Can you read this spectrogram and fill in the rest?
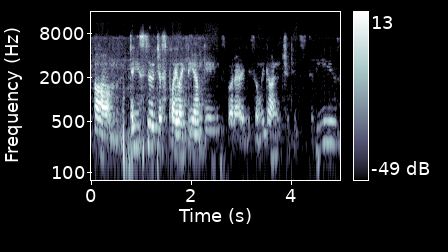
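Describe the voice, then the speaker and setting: A woman's voice: lowish voice, normal speed. Woman, hesitant rambling intro, dull call audio with light background noise. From Ohio, US. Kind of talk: casual self-introduction. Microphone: video call.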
